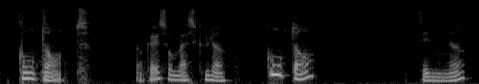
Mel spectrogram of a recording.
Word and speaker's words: contente: Of course, if you put the feminine form, then you will have to add this and then phonetically it will be a bit different. It will be contente.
